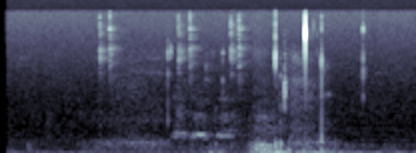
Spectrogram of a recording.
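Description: Near silence with a few faint, scattered clicks and one sharper click about three seconds in.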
